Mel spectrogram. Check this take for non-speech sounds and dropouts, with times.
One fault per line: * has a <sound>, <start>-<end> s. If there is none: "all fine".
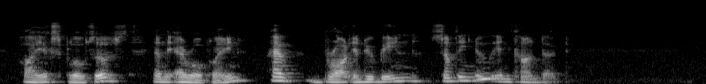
all fine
